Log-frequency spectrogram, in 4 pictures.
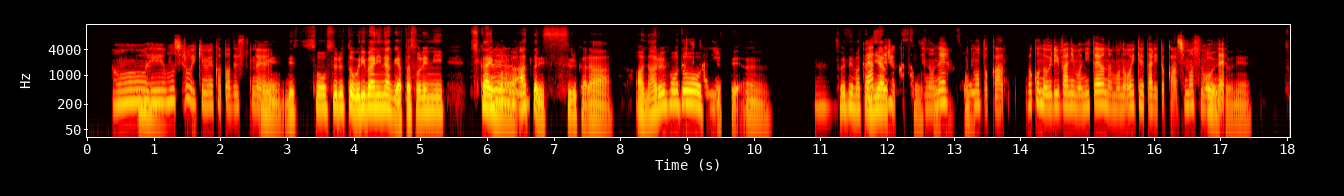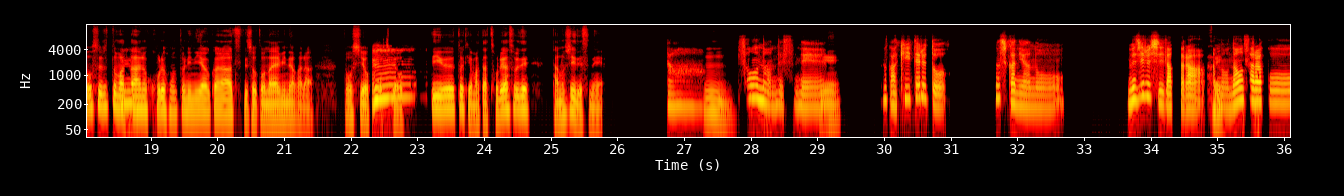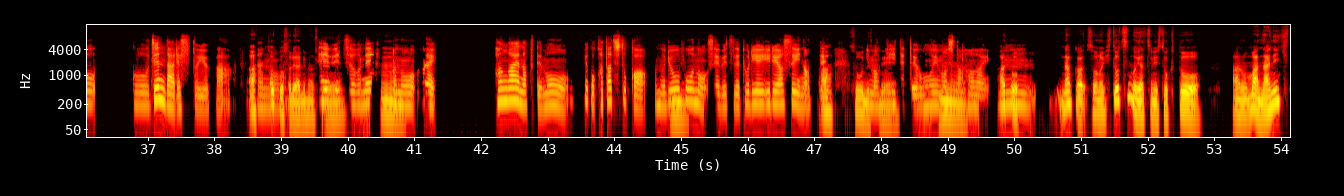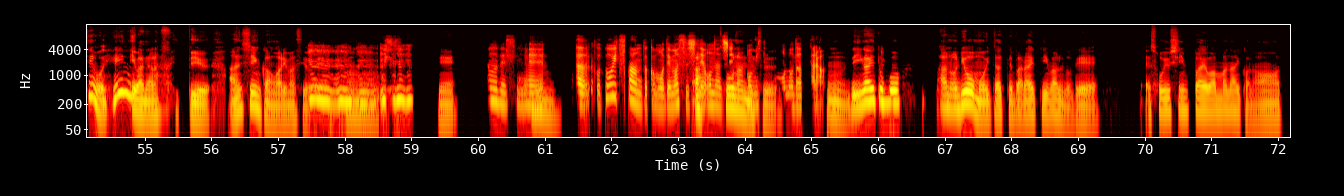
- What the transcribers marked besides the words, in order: other background noise; laughing while speaking: "ならないっていう"; chuckle
- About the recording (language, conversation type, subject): Japanese, podcast, 今の服の好みはどうやって決まった？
